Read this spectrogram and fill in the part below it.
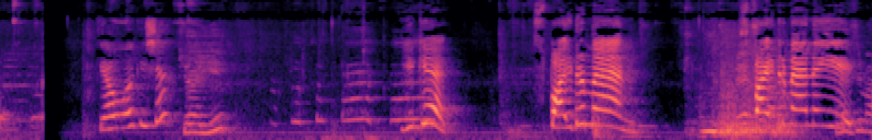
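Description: A small child squeals and shouts excitedly close by.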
